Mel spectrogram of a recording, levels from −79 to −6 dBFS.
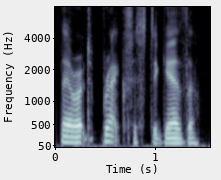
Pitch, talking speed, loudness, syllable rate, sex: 115 Hz, 195 wpm, -20 LUFS, 6.6 syllables/s, male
